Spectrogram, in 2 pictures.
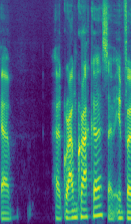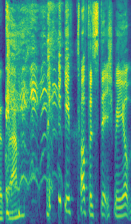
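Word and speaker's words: Infogrames: video on YouTube with the apparent official French pronunciation because you know they are a French company have listen infog so apparently that is how you officially say it um I know apparently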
